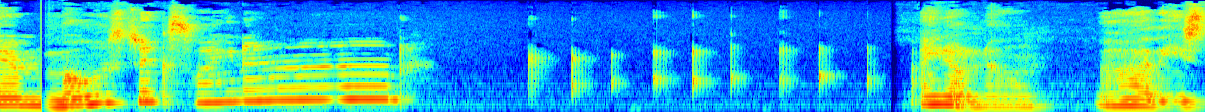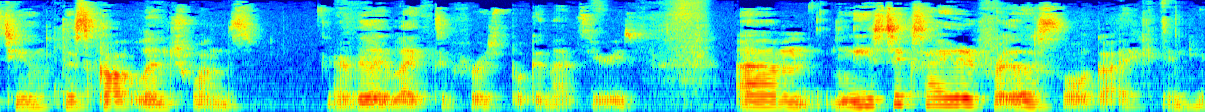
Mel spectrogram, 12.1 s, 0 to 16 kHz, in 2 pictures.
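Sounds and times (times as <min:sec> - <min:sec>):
tongue clicks: 0:02.0 - 0:04.5.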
